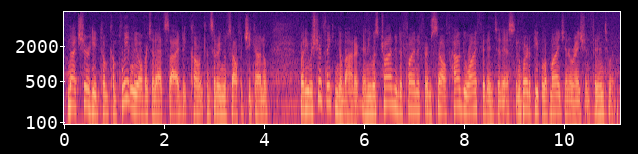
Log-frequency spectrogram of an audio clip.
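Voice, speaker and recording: A man's voice: a little high, expressive, quick pace, warm tone, lo-fi sound, a little hiss or hum. A man reflecting in a documentary interview, thoughtful and hedging as he talks. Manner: thoughtful, hedging with "sort of" and "you know". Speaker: interviewee commentator.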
